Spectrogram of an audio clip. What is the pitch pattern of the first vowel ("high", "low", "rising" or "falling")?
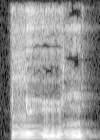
low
